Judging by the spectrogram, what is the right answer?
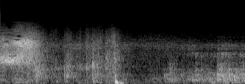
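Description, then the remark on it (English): A disruptor blast breaks through the locked doors of a building, bringing part of the building down with it: a bright hissing rush, then a single sharp, heavy thud with a deep low punch, fading into a rough, rumbling wash of noise. No voices. “The doors are locked, but I think my disruptor will take care of that.”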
